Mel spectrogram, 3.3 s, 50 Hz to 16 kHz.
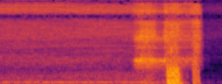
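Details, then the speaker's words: CompAir LeRoi C175 portable air compressor with a 49 hp John Deere diesel running: steady low drone, then a loud sharp hiss of air for about a second; normal compressed air discharge. "We got air."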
